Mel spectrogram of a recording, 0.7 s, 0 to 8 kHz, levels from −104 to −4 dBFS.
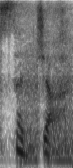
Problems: constant background noise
